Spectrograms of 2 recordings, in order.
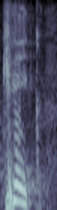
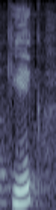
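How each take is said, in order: First: It is said in a British English style. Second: It is said in an Indian English style. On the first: The speaker calls it right. "और केक" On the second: The speaker calls it wrong. "या केक जैसे हम कह रहे हैं"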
